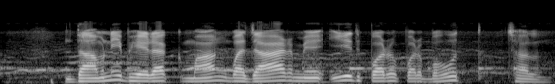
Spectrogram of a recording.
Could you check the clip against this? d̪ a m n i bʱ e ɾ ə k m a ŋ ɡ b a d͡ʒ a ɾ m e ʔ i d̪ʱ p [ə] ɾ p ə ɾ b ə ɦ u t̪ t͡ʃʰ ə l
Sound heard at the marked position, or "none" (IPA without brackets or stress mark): ə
